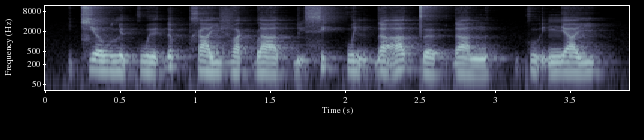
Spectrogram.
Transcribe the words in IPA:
t͡ɕ əː˨˩ w l ɨ̰˧˨ k w ɨ˧˩ ɗ ə˦˥ p̚ x a˨˩ j v a˨˩ k̚ l aː˨˩ t̚ ɓ ḭ˧˨ s i˦˥ k̚ h w ḭ˧˨ ŋ ɗ a̰ː˧˥ t̪ əː˨˩ k̚ ɗ a˨˩ n | k ṵ˧˨ ə̯ ɲ a˧ j

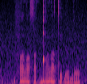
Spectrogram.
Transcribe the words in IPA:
f a˥ ðˤ e˧ sˤ a˩ ɡ͡ǃ ɤ˥ ðˤ i˩ t ɪ˧ ɗ ɤ˩ b əː˩

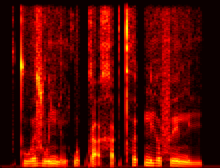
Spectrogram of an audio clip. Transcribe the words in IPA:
t̪ u˨˦ ə̯ z u˨˦ ə̯ ɲ a̤˨˩ ŋ h w ə˦˥ p̚ k a̰ː˧˨ x a˨˩ k̚ t̪ʰ ə˦˥ t̚ n i˧ ə̯ f e˧ n i˧

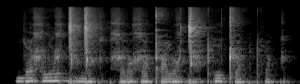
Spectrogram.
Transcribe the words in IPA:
j ɛ χ l i ʁ ɡ͡ǀ ɪ ŋ͡ǀ ɛ q a q χ ɛ ɾ ɔ χ e qʼ a j ʊ ʁ ɡ͡ǀ ɪ ʁ pʰ e tʼ e q pʰ ɪ q

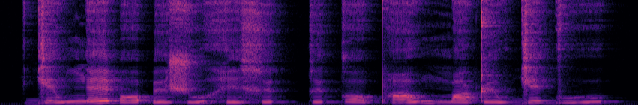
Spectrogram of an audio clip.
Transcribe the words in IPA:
ɡʲ ɛ˩˧ w ŋ ɛ˧˥ ʔ ɔ˩˧ ʔ ʏ˨˩ ʃ u˩˥ h ɪ˨˩ x ʏ˩˥ kː ʏ˩˥ k ɔ˨˩ pʰ ɑ˩˥ w mː ɑ˨˩ ʈ ʏ˨˩ w ɡʲ ɛ˨˩ ɡ u˩˥

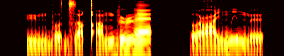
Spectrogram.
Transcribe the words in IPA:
y˩ m b o˩ d͡z o˩ qʼ o˩ m b y˥ ɭ æ˥ | o˩ ʕ i˩ m i˥ m ø˩

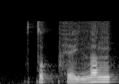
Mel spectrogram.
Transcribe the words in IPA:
t̪ ʊ˨ k̚ pʰ e˨ j n̪ ɐ˥ ŋ

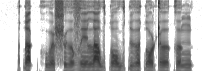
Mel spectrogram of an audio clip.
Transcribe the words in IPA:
ɗ a˦˥ k̚ h u˨˩˨ ə̯ ʂ ɨ˨˩ ə̯ v e˧ l a˧ w ɗ ɔ˧ w ɗ ɨ˧˥ ə̯ ɗ ɔ˨˩ ʈ əː˧ k ə˧ ŋ

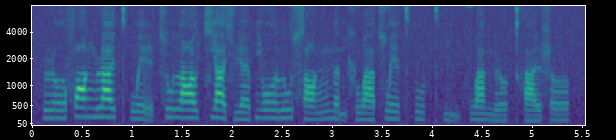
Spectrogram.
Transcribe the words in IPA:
ɻ ɤ˧˥ f ɑ˥ ŋ ɻ a˥ ɪ̯ t̪ʰ w ḛ˨˩ ɪ̯ t͡s u˥ l ɑ˥ ʊ̯ t͡ɕ j ä˥˩ ɕ ɥ ɛ˧˥ p j o˥ ʊ̯ l u˥ s ɑ˧˥ ŋ n̪ ə̰˨˩ n ʂ w ä˧˥ t͡s w e˧ ɪ̯ t̪ʰ u˥˩ t̪ʰ ḭ˨˩ ŋ f w a˥˩ n ɻ ɤ˧˥ kʰ a˧˥ ɪ̯ ʂ ɤ˥

